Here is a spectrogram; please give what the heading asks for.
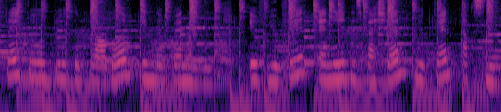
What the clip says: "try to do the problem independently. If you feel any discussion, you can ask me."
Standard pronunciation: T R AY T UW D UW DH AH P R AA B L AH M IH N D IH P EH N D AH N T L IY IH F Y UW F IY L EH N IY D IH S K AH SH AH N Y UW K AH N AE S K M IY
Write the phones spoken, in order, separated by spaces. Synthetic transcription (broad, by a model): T R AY T UW D UW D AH P R AA B L AH M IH N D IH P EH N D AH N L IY IH F Y UW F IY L EH N IY D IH S K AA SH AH N Y UW K AH N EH K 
